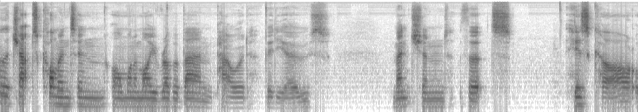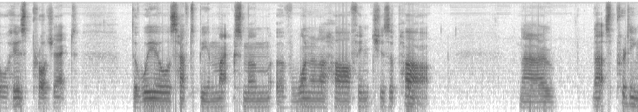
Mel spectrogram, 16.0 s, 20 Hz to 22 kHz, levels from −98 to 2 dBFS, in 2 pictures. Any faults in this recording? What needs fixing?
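Planar audio read as interleaved runs throughout. Each 10.88 ms block of separate channels is read as alternating pairs, producing a robotic buzz at 91.9 Hz. Make the reader honour the planar sample layout, or interleave the channels before playback.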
